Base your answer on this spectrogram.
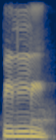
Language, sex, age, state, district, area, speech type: Telugu, female, 30-45, Andhra Pradesh, Palnadu, urban, read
